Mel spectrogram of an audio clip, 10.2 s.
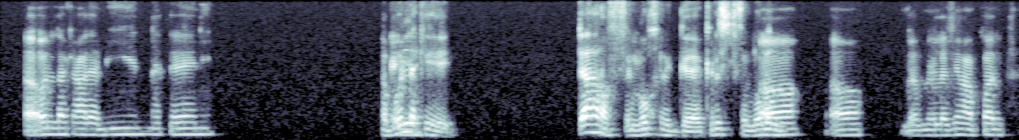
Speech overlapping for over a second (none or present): none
